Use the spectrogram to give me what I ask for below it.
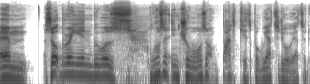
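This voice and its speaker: Speaking at a fairly quick pace, a man with a Yorkshire accent has a medium pitch. His loudness swings widely. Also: ordinary pitch variation, very clean recording, silent background. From Leeds, Yorkshire (raised from age 8; born in Lithuania). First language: Lithuanian. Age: 20s. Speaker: fitness boot camp owner. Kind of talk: podcast interview. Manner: halting, frequent repetitions.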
